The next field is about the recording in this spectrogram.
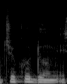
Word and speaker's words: Chukwudum: Chukudum is spelled CHUKWUDUM.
